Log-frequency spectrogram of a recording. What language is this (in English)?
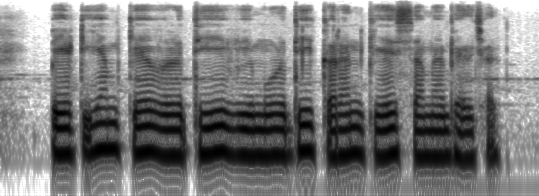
Maithili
